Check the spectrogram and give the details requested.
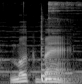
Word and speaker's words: mukbang: ramen is popular with mukbangers mukbang or live video broadcasts that happen online pronounce it mukbang many of the web's most popular mukbanging videos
